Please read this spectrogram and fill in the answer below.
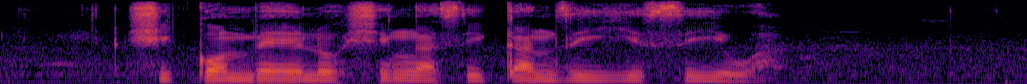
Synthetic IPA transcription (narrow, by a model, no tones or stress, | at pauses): ʃikɔmbɛlɔʃiŋɡʱasik̬ʼand͡zʱijisiːwa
